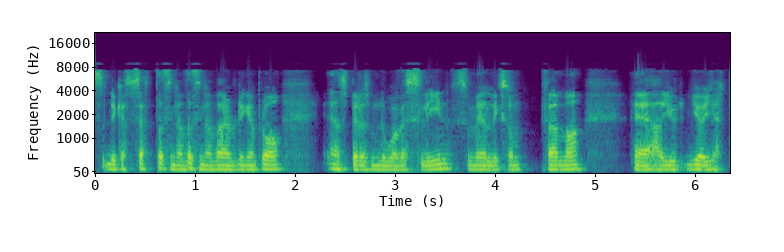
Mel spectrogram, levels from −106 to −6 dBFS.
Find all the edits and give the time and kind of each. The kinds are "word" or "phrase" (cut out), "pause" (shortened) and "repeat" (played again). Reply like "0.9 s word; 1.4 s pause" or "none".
0.9 s repeat; 4.5 s word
